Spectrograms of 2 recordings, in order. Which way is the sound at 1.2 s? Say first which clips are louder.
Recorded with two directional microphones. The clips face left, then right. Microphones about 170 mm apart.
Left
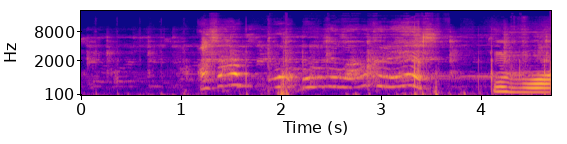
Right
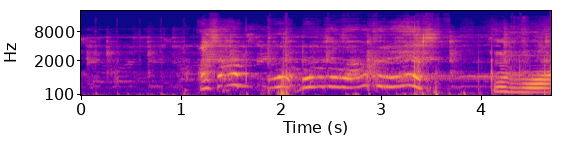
Even; 30° right (ahead or behind).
